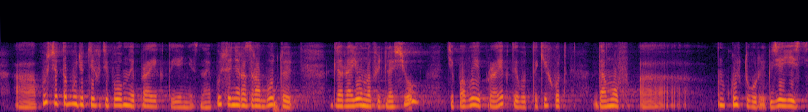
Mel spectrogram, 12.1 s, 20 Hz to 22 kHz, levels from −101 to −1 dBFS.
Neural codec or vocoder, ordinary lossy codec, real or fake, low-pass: none; MP3, 48 kbps; real; 5.4 kHz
